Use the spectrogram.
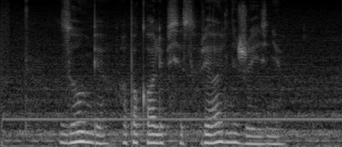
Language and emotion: Russian, neutral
